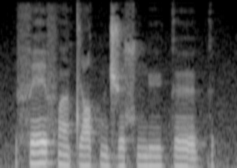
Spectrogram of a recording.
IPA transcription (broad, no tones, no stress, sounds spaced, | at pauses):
f e f ɐ̃ː t iː tˤ n d͡ʒ ø s ŋ yː k ø k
